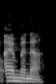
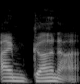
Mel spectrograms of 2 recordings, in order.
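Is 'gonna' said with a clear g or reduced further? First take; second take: reduced; clear g. First: Gonna is reduced further, with no g sound. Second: Gonna is said with a clear g sound. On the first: "I just say" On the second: "I don't even say"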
